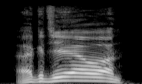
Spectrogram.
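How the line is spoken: Sudden yell. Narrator (Russian): завопил вдруг Палатазин

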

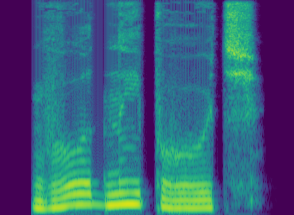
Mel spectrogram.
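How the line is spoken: Drawled. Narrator (Russian): протянул Артемий

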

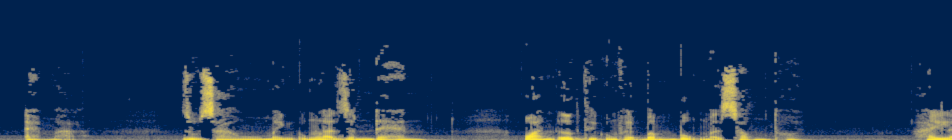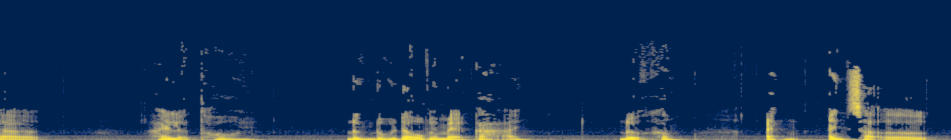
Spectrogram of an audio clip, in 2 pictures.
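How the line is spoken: Soft sighing. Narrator (Vietnamese): Hải ... khẽ thở dài

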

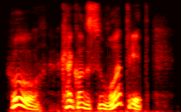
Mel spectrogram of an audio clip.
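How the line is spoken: Cheerful triumphant laughter. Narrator (Russian): весело рассмеялась торжествующая Арина Прохоровна

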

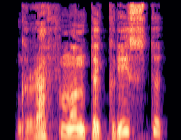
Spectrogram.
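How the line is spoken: Exclamation. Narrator (Russian): воскликнула она

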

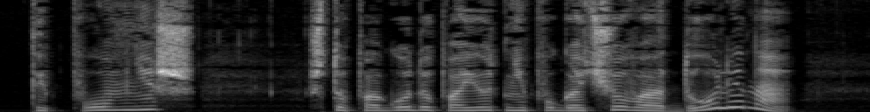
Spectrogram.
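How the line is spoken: Trembling question. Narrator (Russian): дрогнувшим голосом спросила Кира

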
